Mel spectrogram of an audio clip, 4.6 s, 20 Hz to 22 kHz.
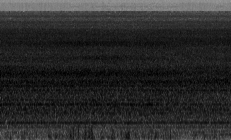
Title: dell optiplex 3020 loud fan noise!!!!!!!!!!! siyasat tv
